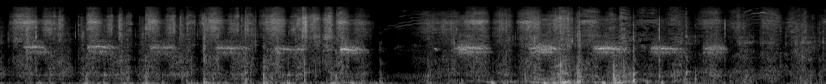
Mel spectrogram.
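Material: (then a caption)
Steel. A handheld steel tape measure with a blue plastic case has its long steel blade pulled out of the hollow case and slid back in by the fingers. The rubbing and sliding makes a steady run of short, bright, scratchy swipes with a faint mid-range whistle in each stroke. There is a brief near-silent gap with a thin high chirp just before the four-second mark, then the strokes continue.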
